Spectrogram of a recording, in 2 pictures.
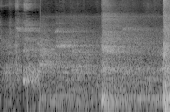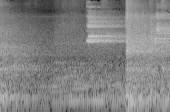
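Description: Volleyball being struck during a rally on an indoor gym court: three sharp smacks, about two seconds in, just past three seconds and near the end, the last two the loudest, echoing in the hall. Players call out and shout over them.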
